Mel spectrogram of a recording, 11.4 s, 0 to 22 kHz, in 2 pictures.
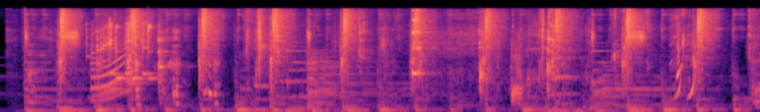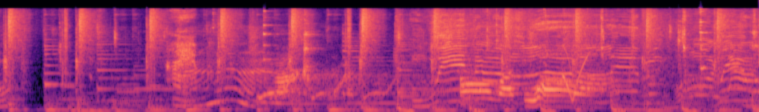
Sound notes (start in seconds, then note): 5.0 chew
